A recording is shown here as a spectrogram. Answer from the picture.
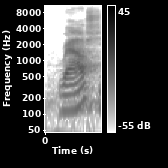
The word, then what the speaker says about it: Roush: Roche you shut your mouth. Roush, you numpty. – Roush. – It's Roush. According to Top Gear America, it's Roush.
